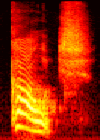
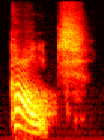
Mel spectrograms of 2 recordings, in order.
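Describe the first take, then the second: First: കൗച്ച് again with the k sound; German pronunciation. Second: കൗച്ച് with a hard k, "kautsch"; German pronunciation. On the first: Teacher repeats കൗച്ച് for learners. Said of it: "ഇവിടെ ക sound ആണ് use ചെയ്യുന്നത്". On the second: Teacher shows learners the German കൗച്ച്. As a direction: model കൗച്ച് in German, k sound. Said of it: "സേയുടെ ഉച്ചാരണമല്ലല്ലോ". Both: Shown as a demonstration.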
